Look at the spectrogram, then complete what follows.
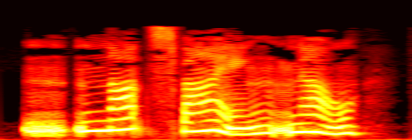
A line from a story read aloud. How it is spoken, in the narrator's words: she stammered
